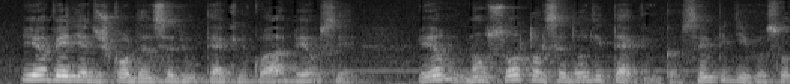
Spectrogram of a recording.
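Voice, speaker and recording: Against noticeable background noise and audible room echo, a man with a fairly high pitch speaks at a moderate pace. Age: 80s+. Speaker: football fan vlogger. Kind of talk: casual monologue. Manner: halting.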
